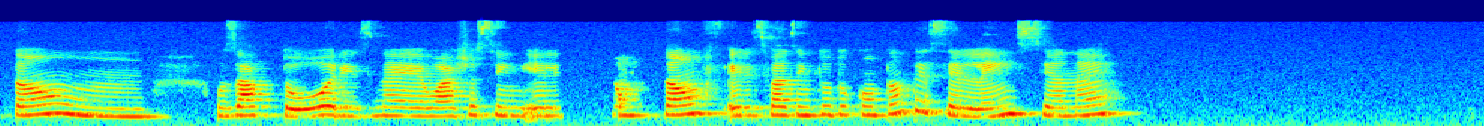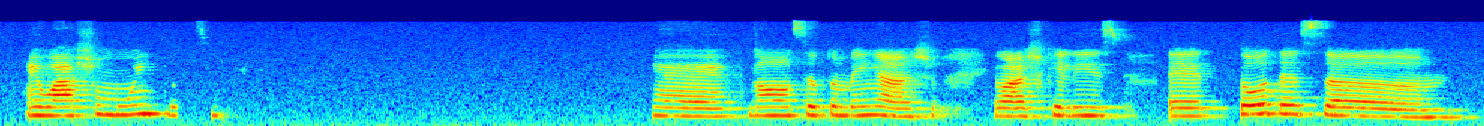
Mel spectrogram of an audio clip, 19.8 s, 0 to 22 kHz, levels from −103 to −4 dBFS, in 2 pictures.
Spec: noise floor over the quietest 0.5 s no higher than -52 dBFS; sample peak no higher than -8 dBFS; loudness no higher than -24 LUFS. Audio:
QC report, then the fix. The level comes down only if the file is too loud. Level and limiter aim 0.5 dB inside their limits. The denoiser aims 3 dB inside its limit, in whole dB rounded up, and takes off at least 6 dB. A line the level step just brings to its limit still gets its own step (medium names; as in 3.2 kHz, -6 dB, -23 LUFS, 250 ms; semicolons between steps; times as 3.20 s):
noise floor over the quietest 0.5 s -57 dBFS: pass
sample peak -3.0 dBFS: fail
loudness -21.0 LUFS: fail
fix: trim -3.5 dB; peak limiter -8.5 dBFS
